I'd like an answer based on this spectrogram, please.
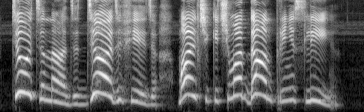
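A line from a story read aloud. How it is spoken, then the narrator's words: Shouting. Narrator (Russian): закричала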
